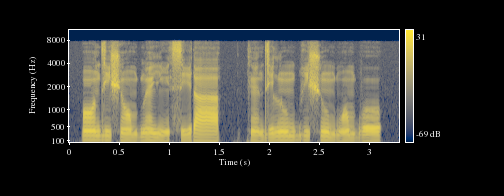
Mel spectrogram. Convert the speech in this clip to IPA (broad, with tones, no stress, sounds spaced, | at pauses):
ɔ̃˦ d i˦˨ ʃ ɔ̃˧ b ɛ̃˧ j ĩ˨ s i˨˦ ɾ a˦ | k ɛ̃˨ d i˨˦ l ũ˦ b i˦ ʃ ũ˦˨ b ɔ̃˨˦ b o˧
